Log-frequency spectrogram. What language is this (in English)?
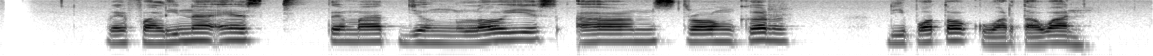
Sundanese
